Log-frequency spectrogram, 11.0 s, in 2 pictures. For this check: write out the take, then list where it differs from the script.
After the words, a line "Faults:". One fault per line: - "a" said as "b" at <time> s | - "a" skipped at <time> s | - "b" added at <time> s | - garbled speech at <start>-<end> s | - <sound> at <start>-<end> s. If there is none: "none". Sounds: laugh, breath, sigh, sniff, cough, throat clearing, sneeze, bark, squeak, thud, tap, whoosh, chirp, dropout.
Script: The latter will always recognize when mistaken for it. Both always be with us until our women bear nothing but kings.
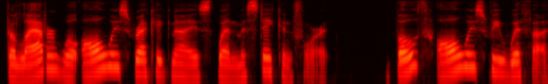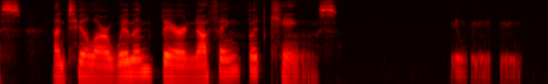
The latter will always recognize when mistaken for it. Both always be with us until our women bear nothing but kings.
Faults:
- laugh at 10.0-10.7 s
